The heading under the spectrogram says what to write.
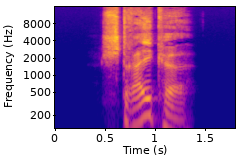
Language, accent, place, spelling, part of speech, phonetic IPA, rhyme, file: German, Germany, Berlin, streike, verb, [ˈʃtʁaɪ̯kə], -aɪ̯kə, De-streike.ogg
- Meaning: inflection of streiken: 1. first-person singular present 2. first/third-person singular subjunctive I 3. singular imperative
